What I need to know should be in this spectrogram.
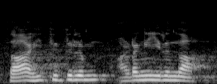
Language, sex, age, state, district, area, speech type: Malayalam, male, 60+, Kerala, Kollam, rural, spontaneous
